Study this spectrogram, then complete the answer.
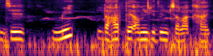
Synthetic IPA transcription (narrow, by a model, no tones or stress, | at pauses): d͡ʒɛmit̪̚ɖaɦaɾt̪ɛɐmd͡ʒud̪imt͡ʃalaʔkʰad͡ʒ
